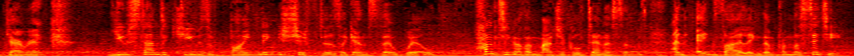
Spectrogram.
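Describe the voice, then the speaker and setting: A resolute exiled shifter, voiced by a woman, who speaks in measured, formal sentences. Her voice sits fairly low. Music runs behind her in this audio drama. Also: animated, natural voice. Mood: stern. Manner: formal and measured, avoids contractions.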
